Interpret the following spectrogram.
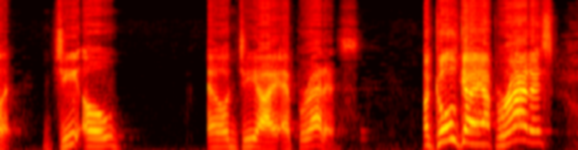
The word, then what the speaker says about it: Golgi: here i'll spell it g-o-l-g-i apparatus a gold guy apparatus awesome i'm going to get rich in this cell did you eat not a gold guy apparatus a golgi apparatus what's that well it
